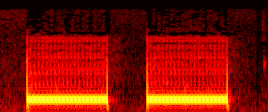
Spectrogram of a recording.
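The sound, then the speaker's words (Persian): Telephone tone heard while placing a call to a number abroad: two long, steady, loud tones of identical pitch, separated by a brief silence. “بیایید راستن به او تلفن کنیم.”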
